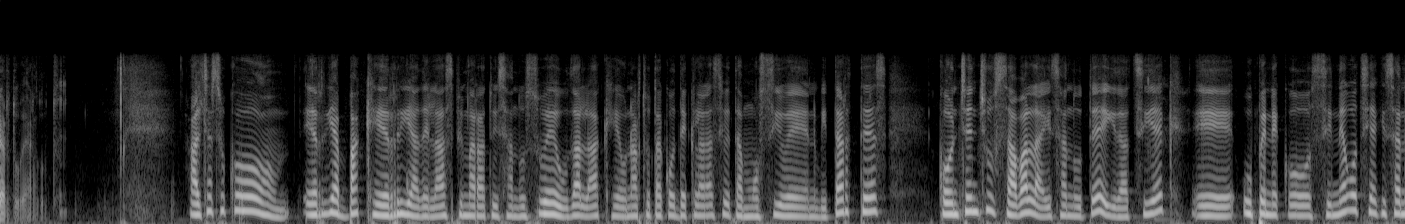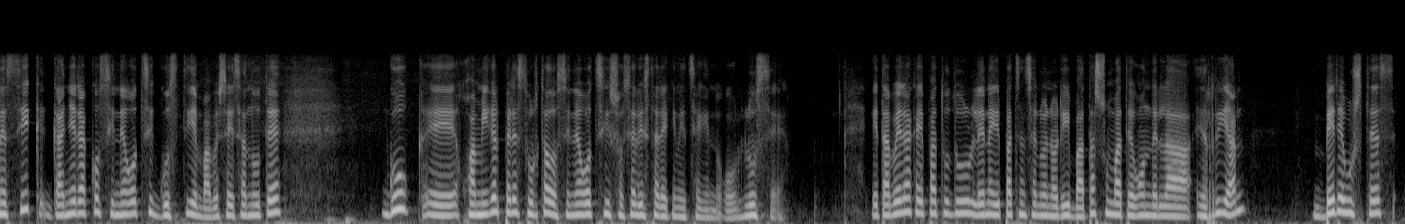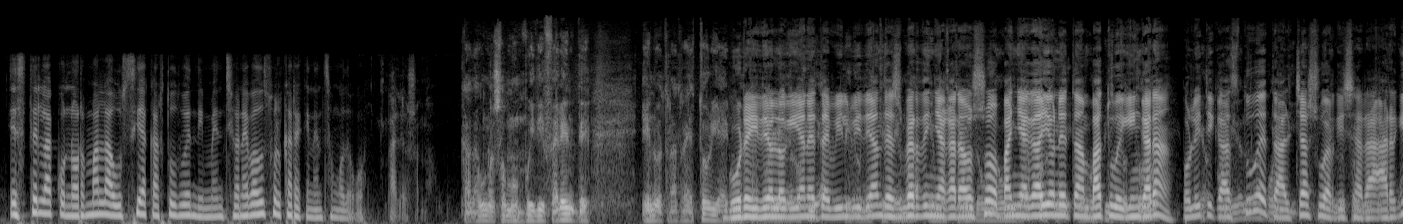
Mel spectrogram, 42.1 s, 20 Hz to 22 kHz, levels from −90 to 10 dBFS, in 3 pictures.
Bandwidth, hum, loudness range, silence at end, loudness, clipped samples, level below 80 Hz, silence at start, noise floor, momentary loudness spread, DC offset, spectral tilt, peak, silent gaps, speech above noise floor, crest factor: 14 kHz; none; 7 LU; 0 s; -24 LUFS; under 0.1%; -46 dBFS; 0 s; -59 dBFS; 11 LU; under 0.1%; -6.5 dB/octave; -2 dBFS; none; 36 dB; 22 dB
